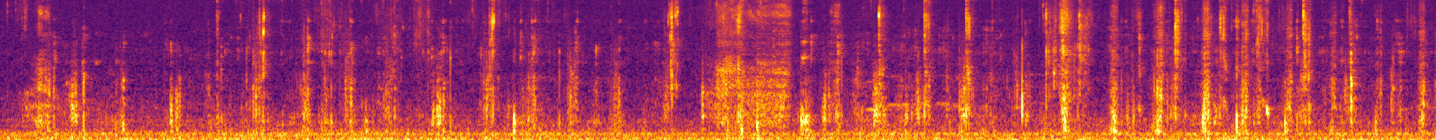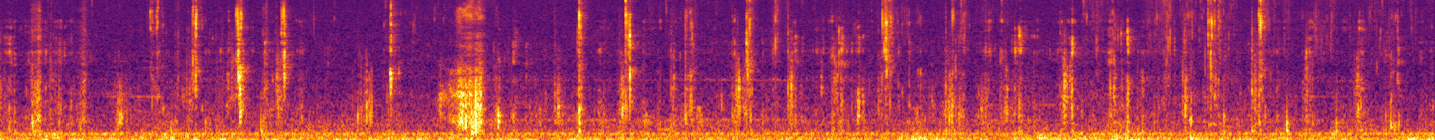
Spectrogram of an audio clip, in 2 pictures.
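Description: Close-miked eating: a person chewing and crunching mouthfuls of rice and curry, with many small sharp mouth clicks and smacks and two louder, longer sounds about seven and nineteen seconds in. A steady low hum runs underneath.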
